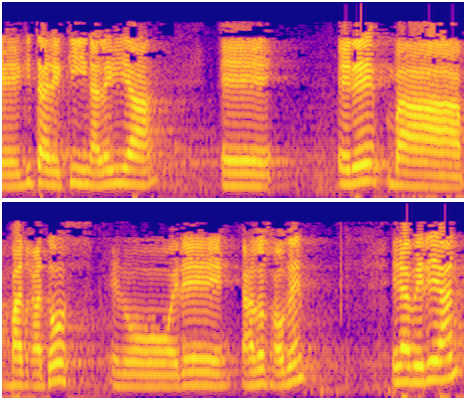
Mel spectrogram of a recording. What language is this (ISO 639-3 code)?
eus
